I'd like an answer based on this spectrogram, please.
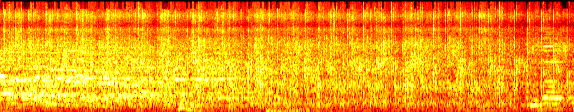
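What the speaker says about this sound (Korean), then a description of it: "한 번 더 박수 부탁드립니다" Sustained audience applause fills a hotel function room during a book launch event in Daegu, loud and steady throughout with no break.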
